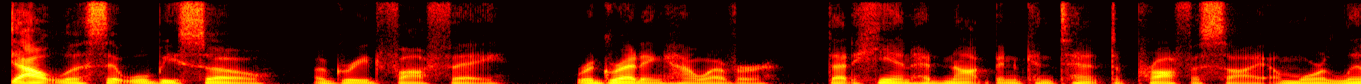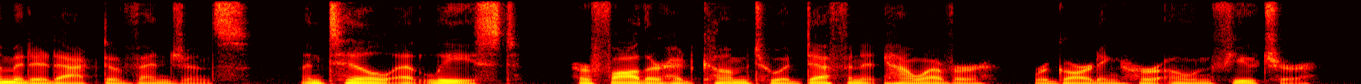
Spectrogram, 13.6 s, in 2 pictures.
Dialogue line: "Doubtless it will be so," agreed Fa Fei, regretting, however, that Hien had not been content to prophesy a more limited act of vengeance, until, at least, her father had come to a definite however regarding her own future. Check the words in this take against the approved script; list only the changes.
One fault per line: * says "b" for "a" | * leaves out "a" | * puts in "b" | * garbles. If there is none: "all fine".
all fine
